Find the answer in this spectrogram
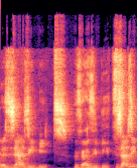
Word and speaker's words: Zazie Beetz: Her name is Zazie Beetz. Zazie Beetz? Zazie Beetz.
